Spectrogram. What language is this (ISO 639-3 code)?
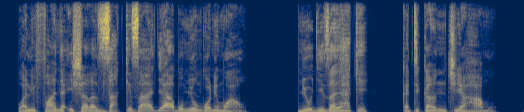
swa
